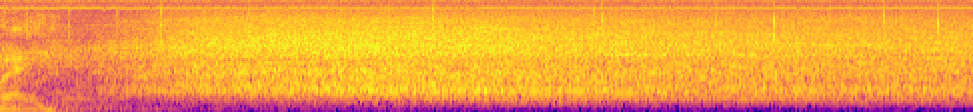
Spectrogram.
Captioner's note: audience laughs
